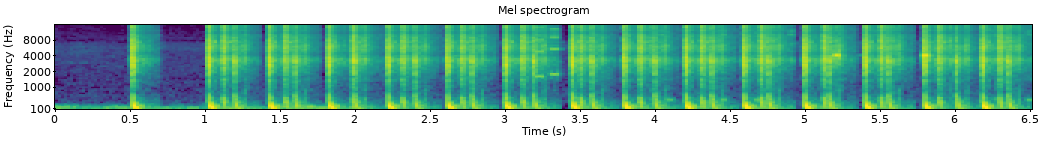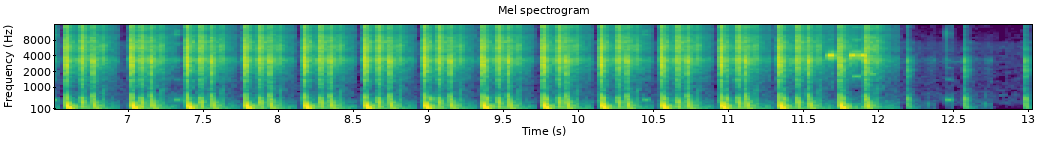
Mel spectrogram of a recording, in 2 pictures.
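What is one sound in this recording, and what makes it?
Hooves gallop in a quick, steady rhythm.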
